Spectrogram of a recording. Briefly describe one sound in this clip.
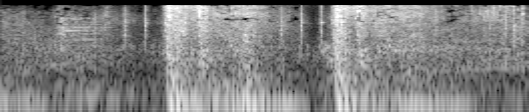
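A blast booms loudly.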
